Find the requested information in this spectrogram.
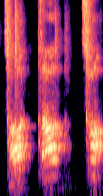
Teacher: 축약의 결과로 나타나는 발음 저 처 얘네들은 이중모음으로 발음하지 않고 단모음인 저 처 그냥 요렇게 발음을 합니다.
